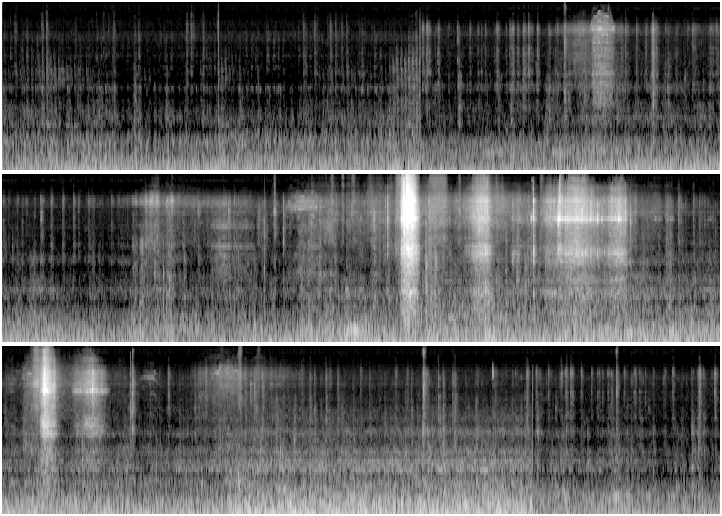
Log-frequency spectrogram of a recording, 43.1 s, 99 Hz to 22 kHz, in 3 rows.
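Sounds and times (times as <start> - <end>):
rustling and scraping handling: 20.2 - 27.8, 29.2 - 30.8
sharp clicks: 23.6 - 26.9.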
